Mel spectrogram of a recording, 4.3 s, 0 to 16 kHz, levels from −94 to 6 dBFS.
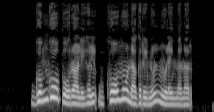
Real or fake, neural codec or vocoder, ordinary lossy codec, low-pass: fake; vocoder, 48 kHz, 128 mel bands, Vocos; none; 14.4 kHz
